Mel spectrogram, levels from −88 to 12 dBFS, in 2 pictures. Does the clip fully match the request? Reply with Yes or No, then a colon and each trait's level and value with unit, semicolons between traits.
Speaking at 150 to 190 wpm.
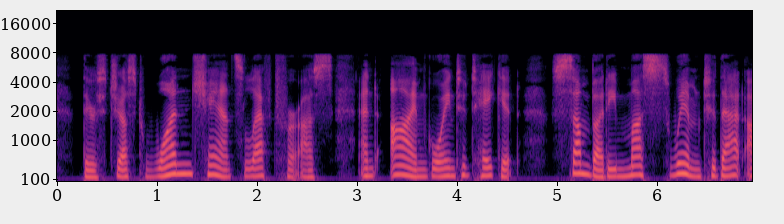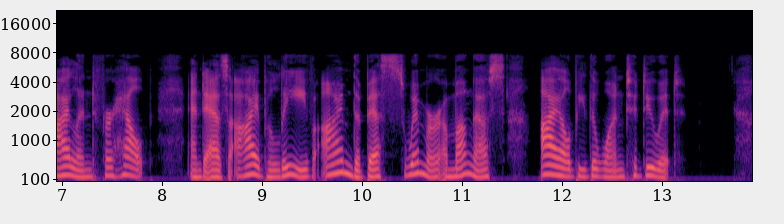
Yes: average, 165 wpm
